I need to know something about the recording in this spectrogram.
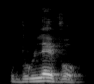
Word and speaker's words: δουλεύω: Then they are pronounced as av, ev. Like for example, αύριο, Ευρώπη, Παρασκευή, δουλεύω. Okay, you see my pronunciation there.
